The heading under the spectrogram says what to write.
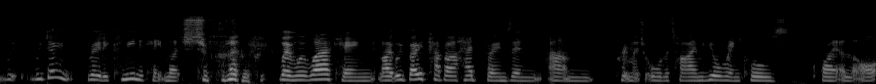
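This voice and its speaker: Medium in pitch, a woman speaks at a moderate pace with ordinary pitch variation in a dry, close sound with no echo. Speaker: vanlife vlogger. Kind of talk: casual chat. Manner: loud.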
